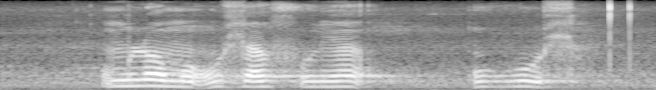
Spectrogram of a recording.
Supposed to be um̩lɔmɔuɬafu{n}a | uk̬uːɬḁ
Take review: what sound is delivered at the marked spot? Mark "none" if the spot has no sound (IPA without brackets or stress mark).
ɲ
